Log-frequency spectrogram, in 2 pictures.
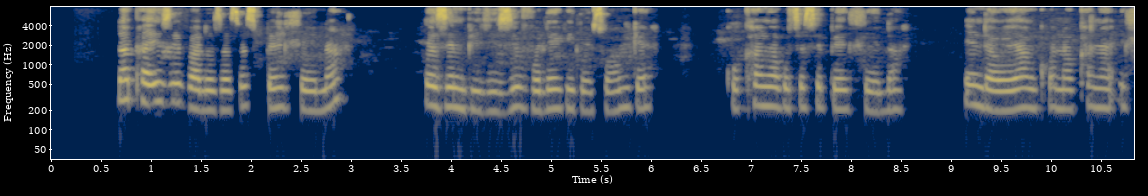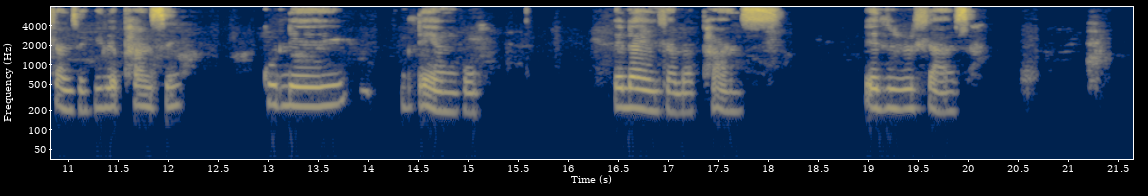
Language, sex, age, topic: North Ndebele, female, 36-49, health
